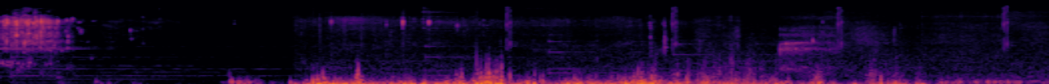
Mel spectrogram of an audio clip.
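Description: Wind buffeting the microphone: loud, uneven low noise that sets in suddenly about two seconds in, over faint background music.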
